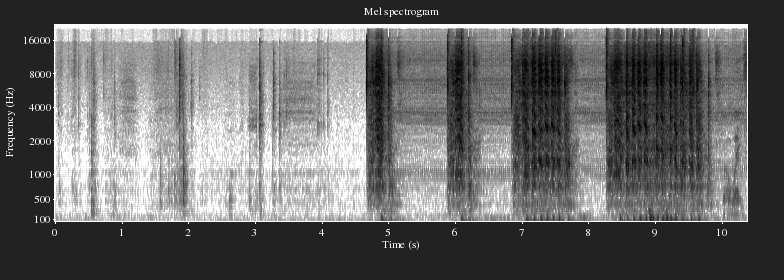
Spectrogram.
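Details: Old scrapped R6 with a replacement ignition barrel, lights on and the fuel primer pump heard. Several short starter-cranking bursts with quiet gaps between them; the engine cranks but never catches. The owner suspects fuel still needs to get through, maybe the choke.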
